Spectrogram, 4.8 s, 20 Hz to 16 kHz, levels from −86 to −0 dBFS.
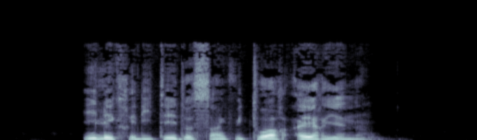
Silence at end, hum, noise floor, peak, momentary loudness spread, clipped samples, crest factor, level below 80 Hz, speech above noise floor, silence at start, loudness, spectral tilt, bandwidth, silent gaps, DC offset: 1.05 s; none; -85 dBFS; 0 dBFS; 12 LU; under 0.1%; 20 dB; -62 dBFS; 66 dB; 0.85 s; -19 LUFS; -5 dB/octave; 11.5 kHz; none; under 0.1%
